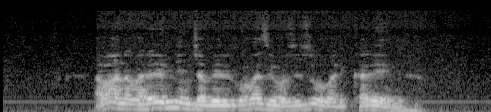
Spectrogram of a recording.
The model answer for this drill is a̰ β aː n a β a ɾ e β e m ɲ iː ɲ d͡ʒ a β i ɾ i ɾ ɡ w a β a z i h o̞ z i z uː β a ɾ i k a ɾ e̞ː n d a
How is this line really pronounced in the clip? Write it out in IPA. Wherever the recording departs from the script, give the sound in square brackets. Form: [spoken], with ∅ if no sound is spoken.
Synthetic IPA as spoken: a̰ β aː n a β a ɾ e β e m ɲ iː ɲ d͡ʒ a β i ɾ i ɾ ɡ w a β a z i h o̞ z i z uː β a ɾ i k a ɾ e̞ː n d a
